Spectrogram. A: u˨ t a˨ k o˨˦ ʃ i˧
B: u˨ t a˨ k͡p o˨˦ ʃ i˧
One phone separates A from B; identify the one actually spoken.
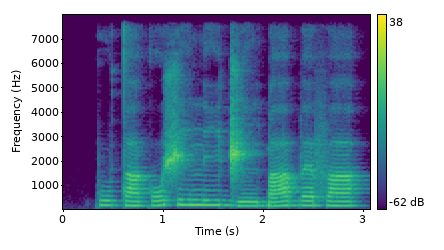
A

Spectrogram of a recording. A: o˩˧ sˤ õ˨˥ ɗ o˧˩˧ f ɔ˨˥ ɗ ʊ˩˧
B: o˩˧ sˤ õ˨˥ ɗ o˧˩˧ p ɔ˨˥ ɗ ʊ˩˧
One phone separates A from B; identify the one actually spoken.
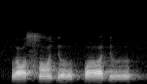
B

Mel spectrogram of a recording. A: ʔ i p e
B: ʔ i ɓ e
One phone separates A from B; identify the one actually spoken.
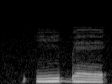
B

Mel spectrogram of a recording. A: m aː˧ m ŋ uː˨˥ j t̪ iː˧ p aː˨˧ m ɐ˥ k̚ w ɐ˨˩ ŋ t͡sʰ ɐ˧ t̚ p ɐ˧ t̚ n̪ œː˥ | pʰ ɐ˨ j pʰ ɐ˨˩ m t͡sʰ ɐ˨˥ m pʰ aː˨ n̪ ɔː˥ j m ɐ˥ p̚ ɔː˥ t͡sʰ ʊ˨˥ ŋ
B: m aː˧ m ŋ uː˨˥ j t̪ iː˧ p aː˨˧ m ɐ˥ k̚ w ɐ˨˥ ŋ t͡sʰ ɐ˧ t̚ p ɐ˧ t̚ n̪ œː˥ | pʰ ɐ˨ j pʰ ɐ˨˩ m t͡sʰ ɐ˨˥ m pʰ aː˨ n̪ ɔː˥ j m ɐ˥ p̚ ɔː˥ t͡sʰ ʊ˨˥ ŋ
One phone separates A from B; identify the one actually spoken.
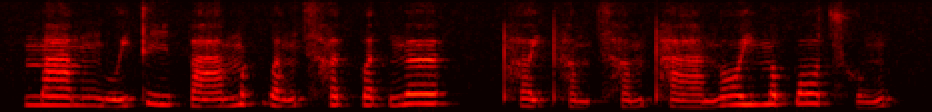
B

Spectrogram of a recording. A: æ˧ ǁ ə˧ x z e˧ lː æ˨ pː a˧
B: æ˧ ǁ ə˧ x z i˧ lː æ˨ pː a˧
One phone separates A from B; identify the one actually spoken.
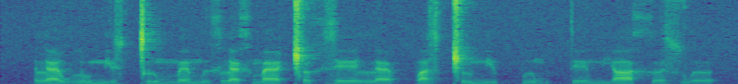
A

